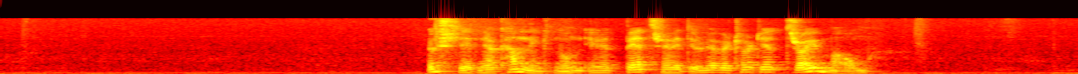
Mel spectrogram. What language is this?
Faroese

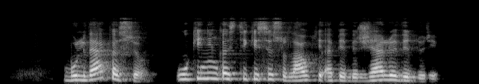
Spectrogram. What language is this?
Lithuanian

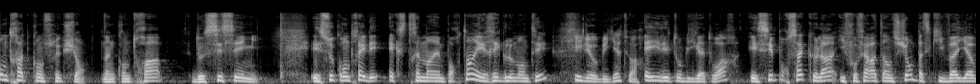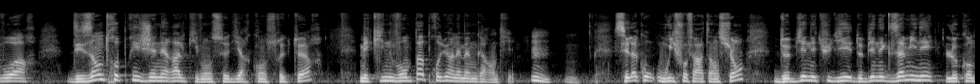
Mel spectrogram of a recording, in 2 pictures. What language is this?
French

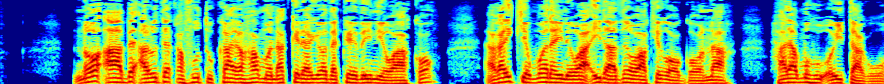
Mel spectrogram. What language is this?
Kikuyu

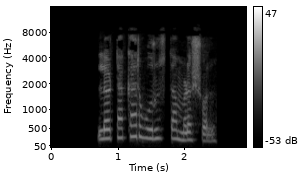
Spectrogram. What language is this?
Pashto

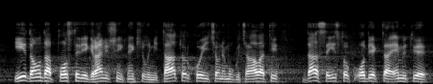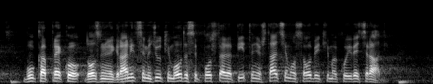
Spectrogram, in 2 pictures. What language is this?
Serbian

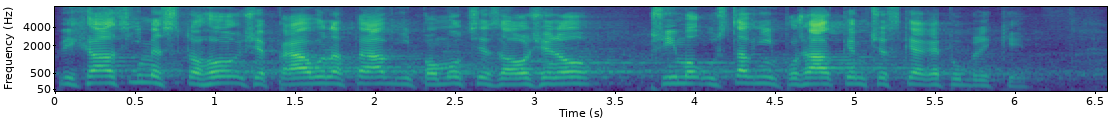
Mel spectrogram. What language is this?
Czech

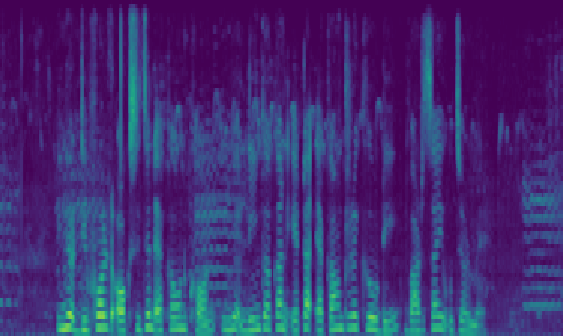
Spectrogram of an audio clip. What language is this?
Santali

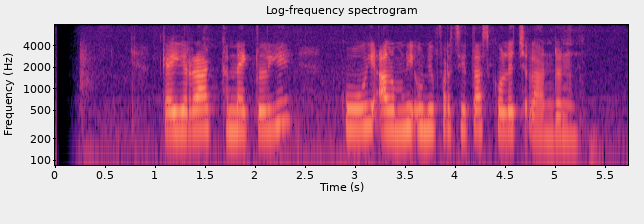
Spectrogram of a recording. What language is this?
Javanese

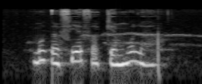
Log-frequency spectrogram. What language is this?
Mundang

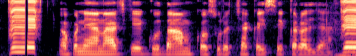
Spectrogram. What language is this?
Bhojpuri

